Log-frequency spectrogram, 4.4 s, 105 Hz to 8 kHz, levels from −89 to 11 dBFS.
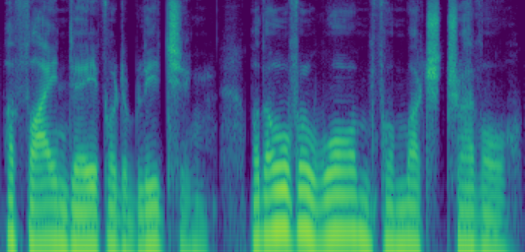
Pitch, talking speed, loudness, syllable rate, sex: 110 Hz, 165 wpm, -16 LUFS, 3.8 syllables/s, male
